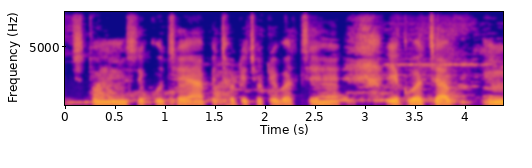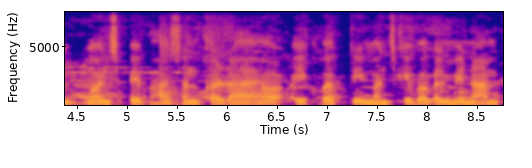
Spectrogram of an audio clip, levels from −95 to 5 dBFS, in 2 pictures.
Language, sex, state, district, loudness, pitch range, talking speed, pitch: Hindi, female, Bihar, Vaishali, -16 LUFS, 185-195 Hz, 170 wpm, 185 Hz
